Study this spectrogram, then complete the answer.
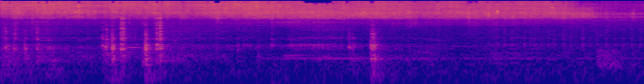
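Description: Butter sizzling in a frying pan as a bread omelette of eggs, cheese and milk cooks, a steady hiss throughout with a few faint clicks and scrapes, no talking.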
